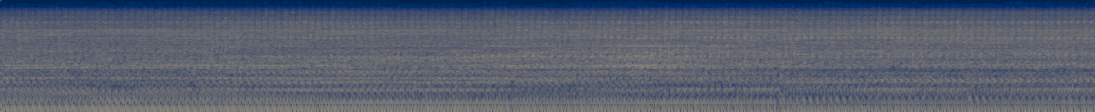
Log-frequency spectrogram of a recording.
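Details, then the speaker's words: Harley-Davidson Road Glide V-twin idling right after installing a one-piece Man O-War compensator replacing the clunky stock compensator; shifts easily into neutral, steady even lumpy beat about two and a half per second, no clunks or knocks; healthy normal idle. "All right, sounds good."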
